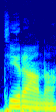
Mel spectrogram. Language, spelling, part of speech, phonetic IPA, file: Polish, Tirana, proper noun, [tʲiˈrãna], Pl-Tirana.ogg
